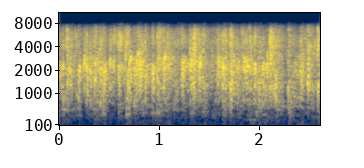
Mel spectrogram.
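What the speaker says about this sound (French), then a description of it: "Donc je crois qu'on peut les applaudir." Steady audience applause at a hackathon event introduction, dense and even clapping from a crowd that carries on throughout without a break.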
